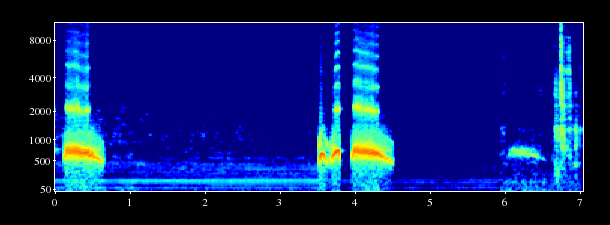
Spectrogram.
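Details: Decoy spotted dove giving trơn ròng lure calls: a long falling coo, a low hum, then two quick hoots and a long coo, followed by a faint softer coo and a brief sharp note.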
